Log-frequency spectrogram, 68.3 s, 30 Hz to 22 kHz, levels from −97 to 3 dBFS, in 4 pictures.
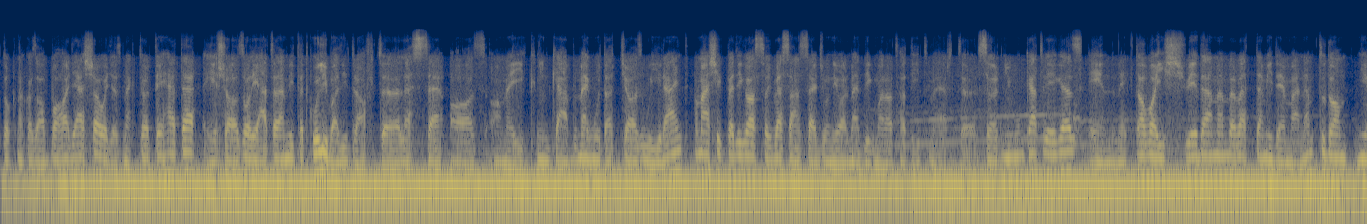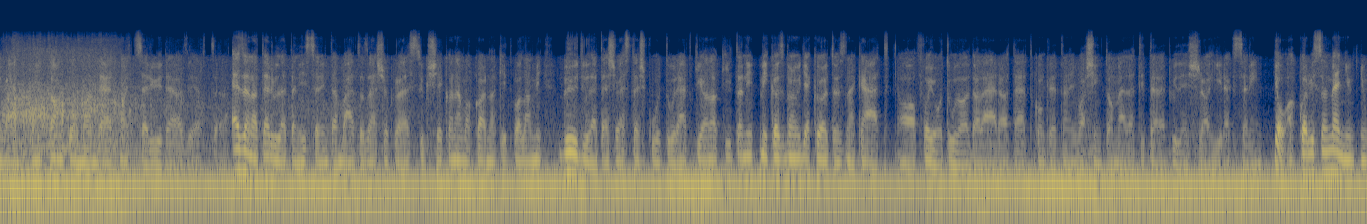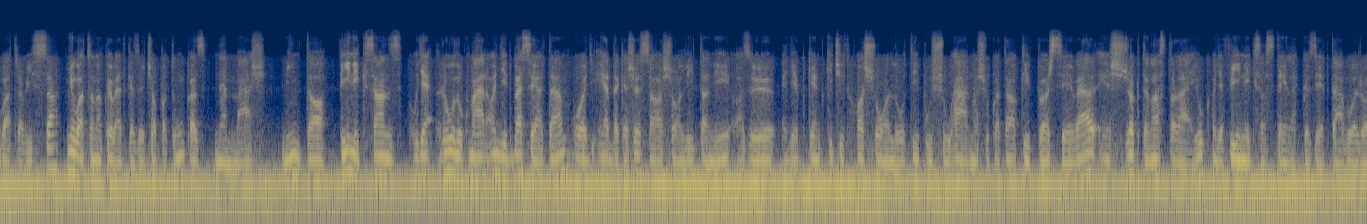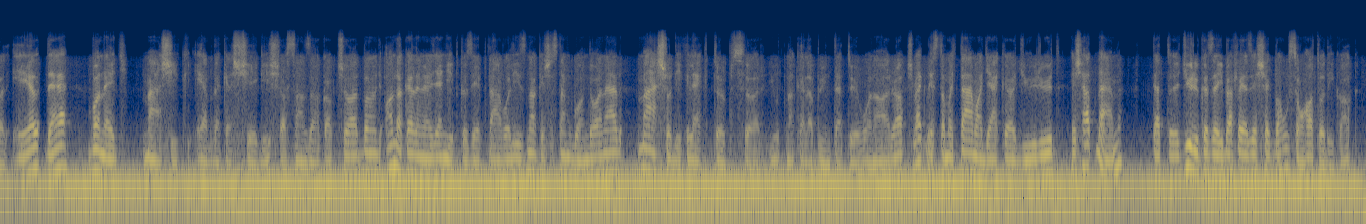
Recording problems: garbled, watery; slightly
traffic noise; loud; until 26 s; 9 dB below the speech
low rumble; noticeable; throughout; 15 dB below the speech

